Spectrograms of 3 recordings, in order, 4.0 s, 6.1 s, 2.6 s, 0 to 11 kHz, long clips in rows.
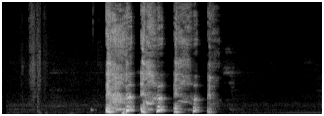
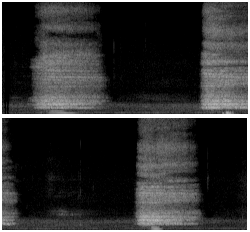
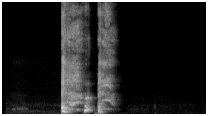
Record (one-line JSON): {"three_cough_length": "4.0 s", "three_cough_amplitude": 28615, "three_cough_signal_mean_std_ratio": 0.33, "exhalation_length": "6.1 s", "exhalation_amplitude": 9589, "exhalation_signal_mean_std_ratio": 0.5, "cough_length": "2.6 s", "cough_amplitude": 32145, "cough_signal_mean_std_ratio": 0.3, "survey_phase": "beta (2021-08-13 to 2022-03-07)", "age": "45-64", "gender": "Female", "wearing_mask": "No", "symptom_cough_any": true, "symptom_runny_or_blocked_nose": true, "symptom_loss_of_taste": true, "smoker_status": "Ex-smoker", "respiratory_condition_asthma": false, "respiratory_condition_other": false, "recruitment_source": "Test and Trace", "submission_delay": "3 days", "covid_test_result": "Positive", "covid_test_method": "RT-qPCR", "covid_ct_value": 19.2, "covid_ct_gene": "ORF1ab gene", "covid_ct_mean": 19.7, "covid_viral_load": "350000 copies/ml", "covid_viral_load_category": "Low viral load (10K-1M copies/ml)"}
